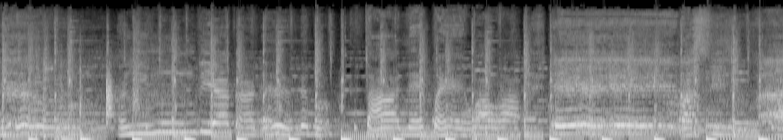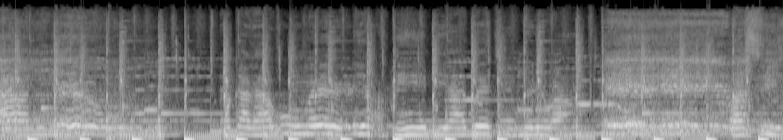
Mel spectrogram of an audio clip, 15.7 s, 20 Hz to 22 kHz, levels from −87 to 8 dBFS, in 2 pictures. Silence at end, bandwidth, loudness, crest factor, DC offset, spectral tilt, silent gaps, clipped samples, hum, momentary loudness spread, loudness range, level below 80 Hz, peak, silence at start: 0 s; 17 kHz; -11 LUFS; 10 dB; 0.2%; -5.5 dB/octave; none; 0.1%; none; 4 LU; 1 LU; -14 dBFS; 0 dBFS; 0 s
